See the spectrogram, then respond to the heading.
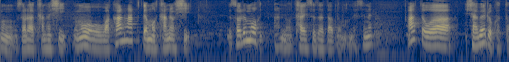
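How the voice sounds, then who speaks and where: Speaking with a Chinese accent, a woman uses a very deep, low pitch, very wide pitch swings and big swings in loudness. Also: moderate pace. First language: Chinese (speaking Japanese). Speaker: former Chinese language course instructor. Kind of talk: interview. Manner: hesitant, many fillers.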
